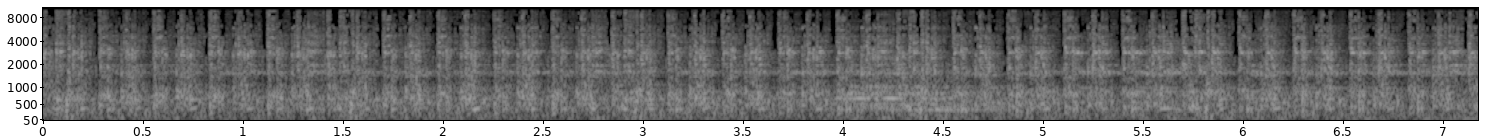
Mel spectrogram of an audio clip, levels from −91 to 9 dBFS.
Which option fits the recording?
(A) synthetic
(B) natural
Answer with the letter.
B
